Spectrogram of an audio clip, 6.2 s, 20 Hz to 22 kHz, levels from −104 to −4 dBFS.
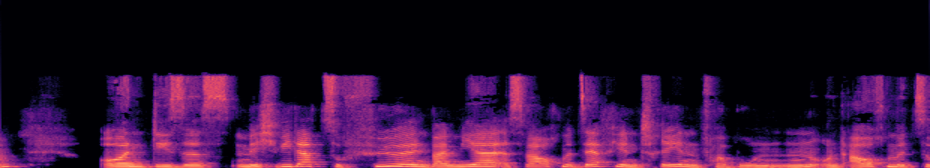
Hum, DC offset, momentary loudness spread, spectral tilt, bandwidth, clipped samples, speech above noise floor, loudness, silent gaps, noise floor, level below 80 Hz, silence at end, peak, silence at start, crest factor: none; under 0.1%; 6 LU; -4 dB/octave; 12.5 kHz; under 0.1%; 23 dB; -28 LUFS; 0.56-0.67 s; -50 dBFS; -86 dBFS; 0 s; -10 dBFS; 0 s; 18 dB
